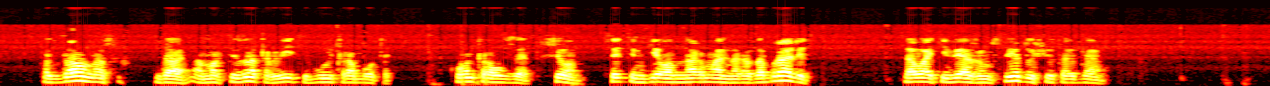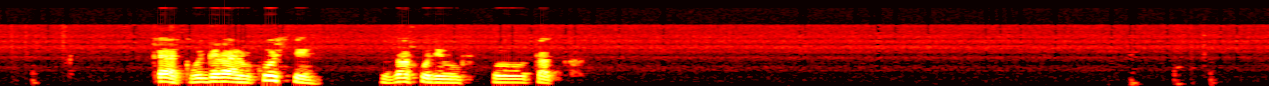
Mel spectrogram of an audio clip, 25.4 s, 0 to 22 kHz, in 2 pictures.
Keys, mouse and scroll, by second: 4.8 ctrl+z, 8.4-8.9 middle drag, 10.3 click, 11.9-12.3 middle drag, 12.6-13.1 shift+middle drag, 14.4 click, 16.9-23.9 drag, 24.7 shift+click.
